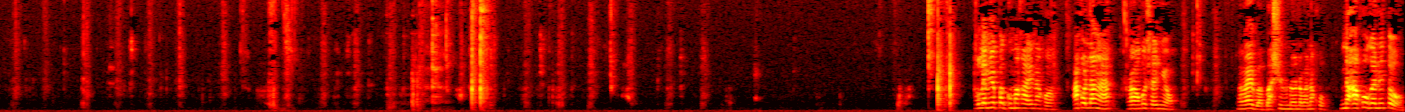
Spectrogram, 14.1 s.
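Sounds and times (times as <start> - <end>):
chewing with mouth clicks: 0.0 - 7.7, 11.2 - 12.4.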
